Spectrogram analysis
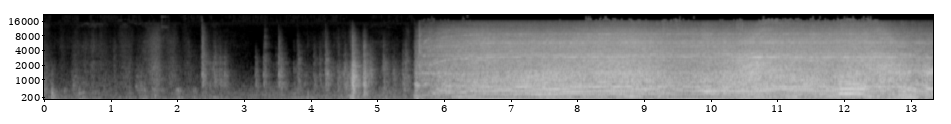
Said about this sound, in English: All right. This is vacuum sweeper.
